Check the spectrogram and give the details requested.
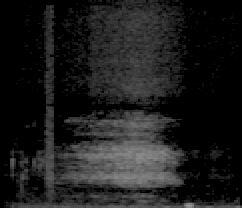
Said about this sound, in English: It was calm, although I think he had the sniffles there. I don't think he was trying to impersonate Hunter.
